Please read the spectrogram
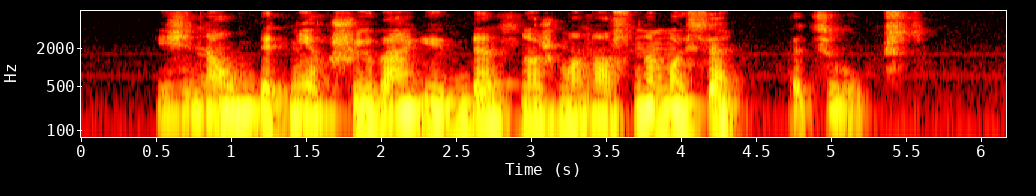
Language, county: Lithuanian, Šiauliai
